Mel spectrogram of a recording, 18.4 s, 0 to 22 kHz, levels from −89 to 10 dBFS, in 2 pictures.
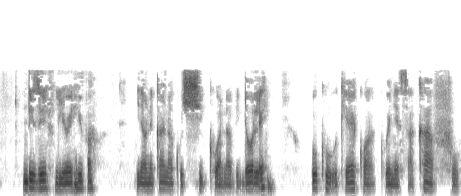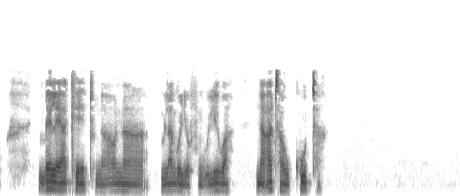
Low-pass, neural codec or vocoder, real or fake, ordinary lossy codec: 7.2 kHz; codec, 16 kHz, 6 kbps, DAC; fake; MP3, 24 kbps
